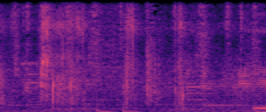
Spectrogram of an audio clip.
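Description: Background music with a steady low tone, with a few sharp crackles of stiff paper being folded and creased by hand.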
